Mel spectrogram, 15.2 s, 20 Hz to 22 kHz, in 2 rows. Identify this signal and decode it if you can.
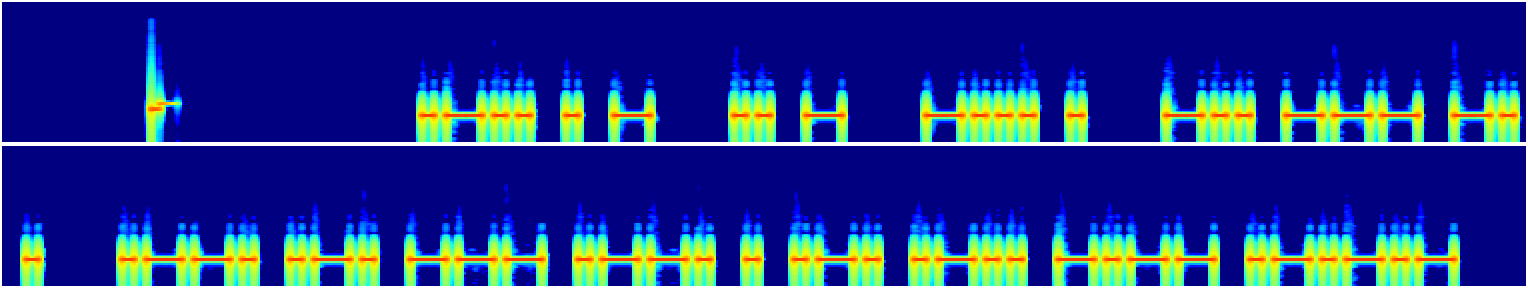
Morse code, heard as a keyed tone, about 20 wpm, 700 Hz. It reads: LET IT BE DONE PROPERLY.
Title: Sentences from Top 1100 Words 20wpm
